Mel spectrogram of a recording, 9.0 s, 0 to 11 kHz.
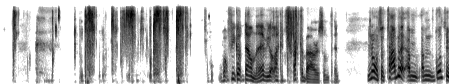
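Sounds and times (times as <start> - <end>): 
wet chewing and crunching of a crumbly scone: 1.5 - 4.2
speech: 4.4 - 8.9.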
